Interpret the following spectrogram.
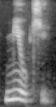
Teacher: nossa variedade do português evita deixar a consoante oclusiva K sozinha no final da sílaba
